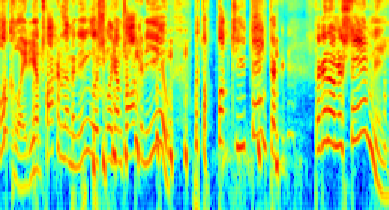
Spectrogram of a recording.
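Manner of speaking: very high, rising, indignant and offended tone. Acting out a character answering a woman's questions: imitating an offended man. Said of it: "he's getting, like, offended that she's asking".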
